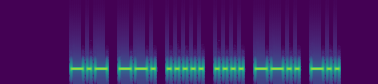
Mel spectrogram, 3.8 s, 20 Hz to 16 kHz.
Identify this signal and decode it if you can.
Morse code, heard as a keyed tone, about 31 wpm, 700 Hz. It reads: KG5HZD
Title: USA Call Signs - 6 Characters - 3x Character Spacing - 30wpm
